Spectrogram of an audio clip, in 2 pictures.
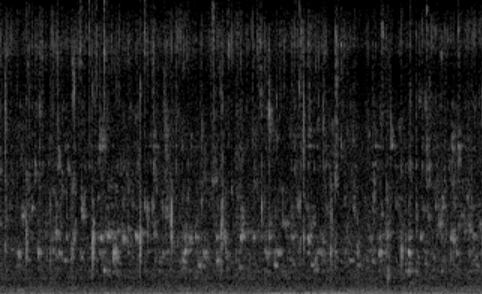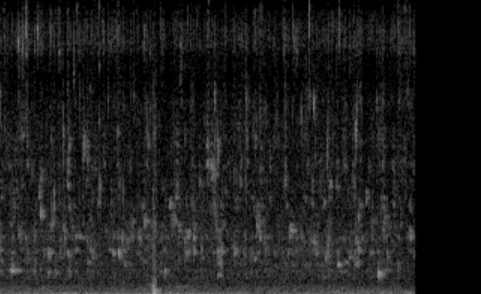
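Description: Faint wet smacking and licking of a cat chewing and lapping wet cat food in gravy from a bowl, many small quick clicks. One louder thump comes about two-thirds of the way in, and the sound cuts off near the end.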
